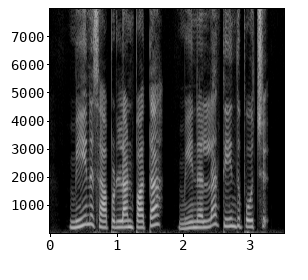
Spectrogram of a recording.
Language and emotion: Tamil, sad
